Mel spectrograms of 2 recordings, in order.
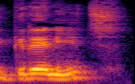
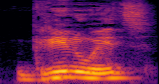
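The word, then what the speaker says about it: Greenwich: এর উচ্চারণটা হবে না আরেকটা জায়গা যেমন আমরা সবাই ভুল বলি যেটা জায়গাটার নাম হচ্ছে গ্রেনিচ আমরা সবাই বলি গ্রীনউইচ বাট সঠিক উচ্চারণ হবে গ্রেনিচ আরেকটা জায়গা হচ্ছে গ্লস্টে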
